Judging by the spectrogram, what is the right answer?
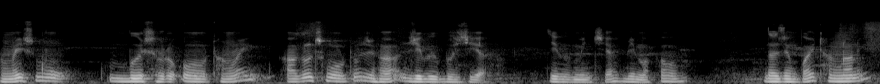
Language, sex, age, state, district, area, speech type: Bodo, male, 60+, Assam, Kokrajhar, urban, spontaneous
